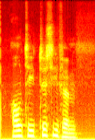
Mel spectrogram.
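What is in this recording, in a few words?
"antitussivum", Dutch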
